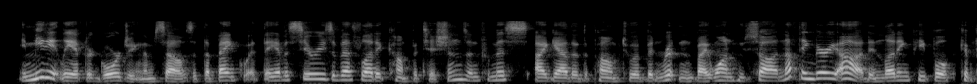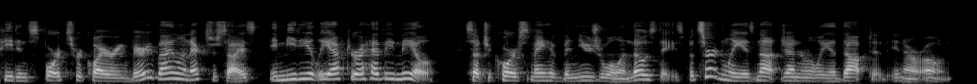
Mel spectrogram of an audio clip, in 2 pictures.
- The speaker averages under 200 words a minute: No, fast, 205 wpm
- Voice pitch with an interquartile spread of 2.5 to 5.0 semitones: No, wide, 5.6 semitones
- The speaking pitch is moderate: Yes, medium, 180 Hz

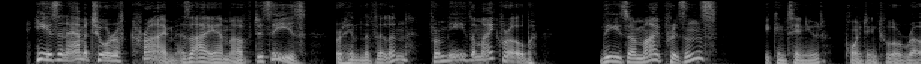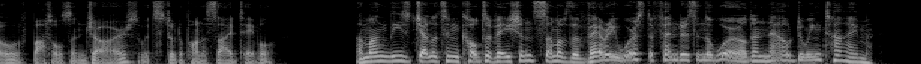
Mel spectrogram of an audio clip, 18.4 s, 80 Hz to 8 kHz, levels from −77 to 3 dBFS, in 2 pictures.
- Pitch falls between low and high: Yes, medium, 150 Hz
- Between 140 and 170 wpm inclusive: No, average, 180 wpm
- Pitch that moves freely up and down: Yes, wide, 8.3 semitones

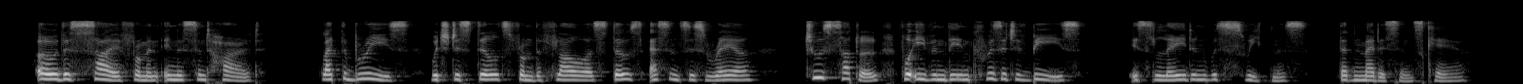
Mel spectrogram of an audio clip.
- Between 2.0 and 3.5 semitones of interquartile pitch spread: Yes, average, 2.9 semitones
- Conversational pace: No, slow, 125 wpm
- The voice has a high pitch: Yes, high, 210 Hz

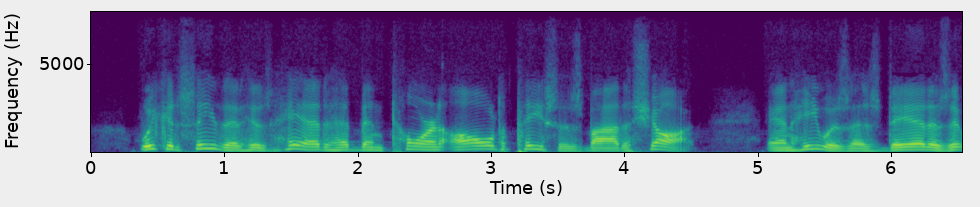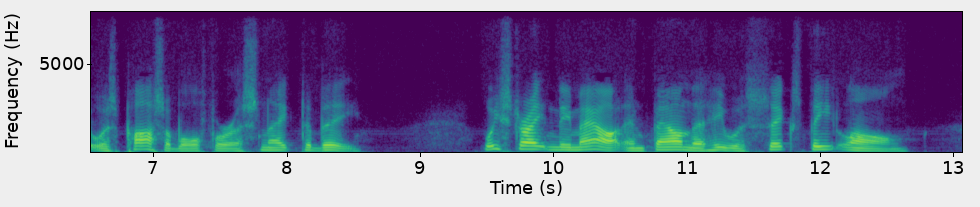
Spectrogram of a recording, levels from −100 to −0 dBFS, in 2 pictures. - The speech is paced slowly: No, average, 190 wpm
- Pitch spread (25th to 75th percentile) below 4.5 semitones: No, wide, 5.6 semitones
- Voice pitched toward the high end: No, medium, 140 Hz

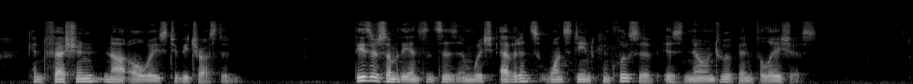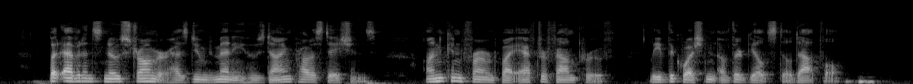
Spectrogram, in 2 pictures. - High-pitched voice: No, low, 110 Hz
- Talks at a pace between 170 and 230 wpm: No, average, 160 wpm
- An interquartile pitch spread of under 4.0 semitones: No, average, 4.6 semitones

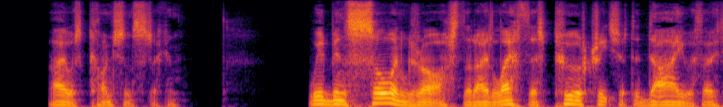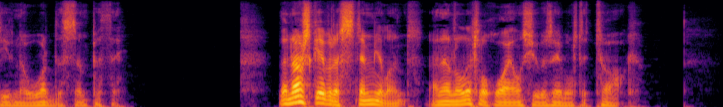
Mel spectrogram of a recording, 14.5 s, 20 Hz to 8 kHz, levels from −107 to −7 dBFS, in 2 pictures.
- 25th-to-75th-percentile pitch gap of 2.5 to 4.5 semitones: No, average, 5.1 semitones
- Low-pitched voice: Yes, very low, 85 Hz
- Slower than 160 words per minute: No, average, 165 wpm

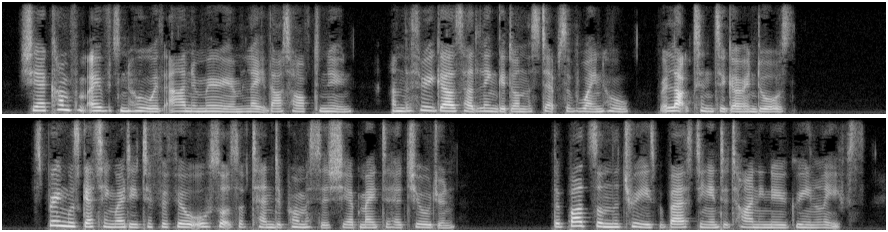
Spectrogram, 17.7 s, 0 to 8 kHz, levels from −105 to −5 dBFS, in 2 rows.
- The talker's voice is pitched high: Yes, high, 210 Hz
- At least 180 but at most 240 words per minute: Yes, average, 195 wpm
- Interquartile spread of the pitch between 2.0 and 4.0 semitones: Yes, average, 3.1 semitones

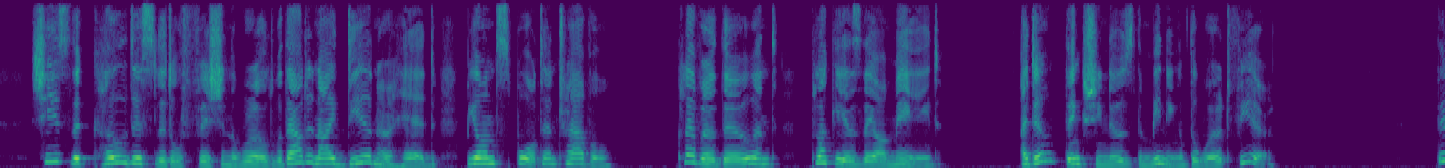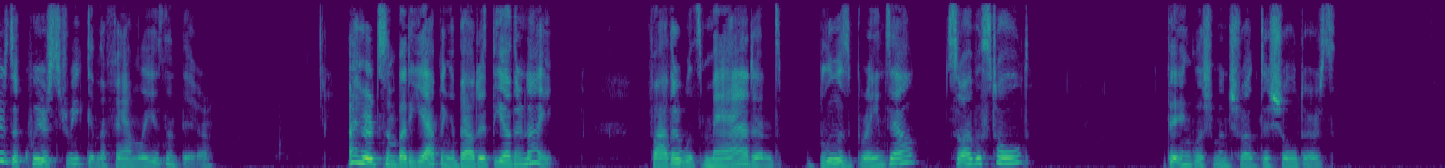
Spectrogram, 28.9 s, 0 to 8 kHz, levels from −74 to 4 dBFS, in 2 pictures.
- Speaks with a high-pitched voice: Yes, high, 215 Hz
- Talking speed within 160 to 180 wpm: No, average, 150 wpm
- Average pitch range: No, wide, 6.0 semitones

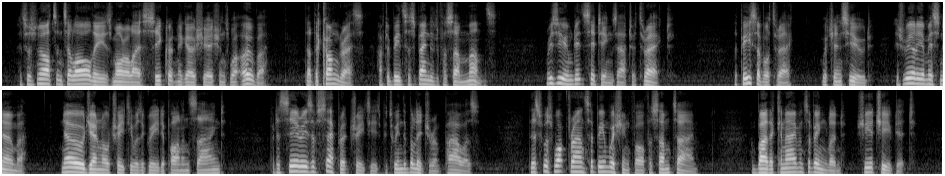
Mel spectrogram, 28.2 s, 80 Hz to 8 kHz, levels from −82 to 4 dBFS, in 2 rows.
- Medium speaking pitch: No, low, 130 Hz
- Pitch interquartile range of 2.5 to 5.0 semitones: No, wide, 5.5 semitones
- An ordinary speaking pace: Yes, average, 155 wpm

